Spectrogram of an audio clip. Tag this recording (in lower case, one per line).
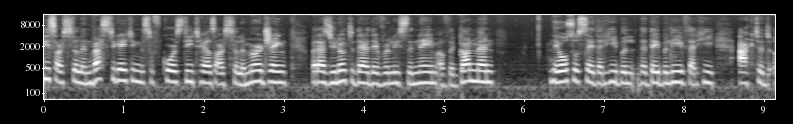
speech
